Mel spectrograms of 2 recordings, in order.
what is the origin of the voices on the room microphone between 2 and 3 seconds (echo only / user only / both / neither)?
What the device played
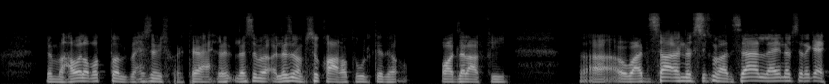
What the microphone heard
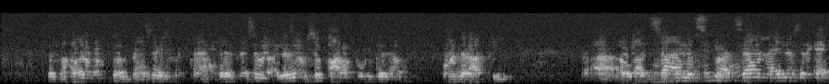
echo only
